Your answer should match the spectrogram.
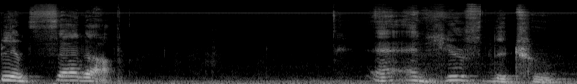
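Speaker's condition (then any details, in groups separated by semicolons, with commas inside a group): Cerebral palsy; from birth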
